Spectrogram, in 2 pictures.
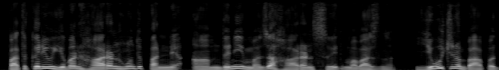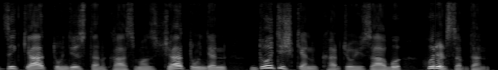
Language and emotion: Kashmiri, neutral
